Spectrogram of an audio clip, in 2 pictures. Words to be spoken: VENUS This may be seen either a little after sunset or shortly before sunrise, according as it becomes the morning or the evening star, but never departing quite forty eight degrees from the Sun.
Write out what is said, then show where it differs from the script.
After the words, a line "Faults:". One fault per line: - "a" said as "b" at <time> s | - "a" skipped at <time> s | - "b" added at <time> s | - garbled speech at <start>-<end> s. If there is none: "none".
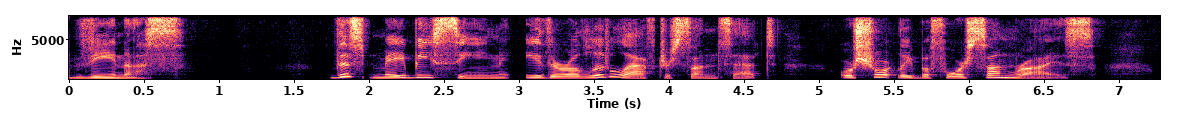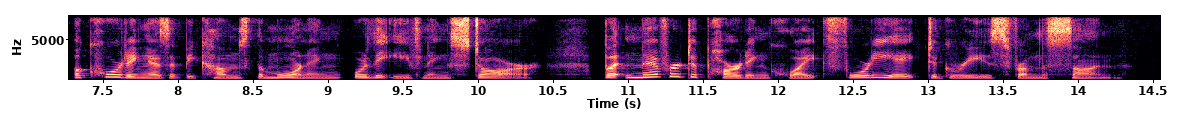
VENUS This may be seen either a little after sunset or shortly before sunrise, according as it becomes the morning or the evening star, but never departing quite forty eight degrees from the Sun.
Faults:
none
